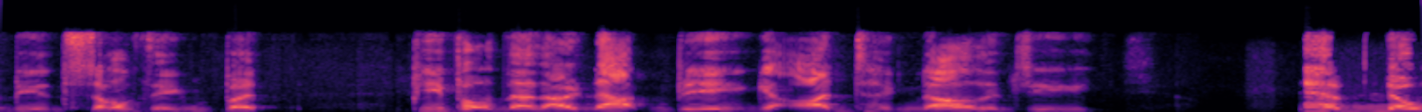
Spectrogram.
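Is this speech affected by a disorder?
Yes: cerebral palsy; cerebral palsy, wheelchair.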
